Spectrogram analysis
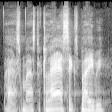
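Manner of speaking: usual speaking voice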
